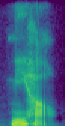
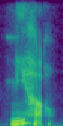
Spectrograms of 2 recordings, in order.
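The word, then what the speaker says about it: 你好: When you put two third tones together, the first one magically changes into a second tone, which is a rising tone, like you're asking a question. What? Ah, so instead of saying knee down up how down up which is exhausting for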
